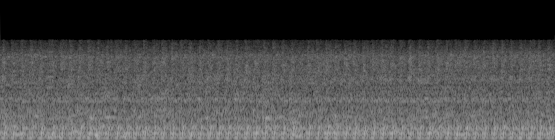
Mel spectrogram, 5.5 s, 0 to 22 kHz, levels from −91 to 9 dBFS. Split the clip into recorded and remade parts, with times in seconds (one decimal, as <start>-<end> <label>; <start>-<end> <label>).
0.0-5.6 recorded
